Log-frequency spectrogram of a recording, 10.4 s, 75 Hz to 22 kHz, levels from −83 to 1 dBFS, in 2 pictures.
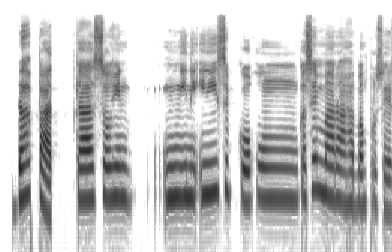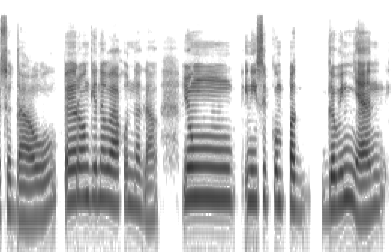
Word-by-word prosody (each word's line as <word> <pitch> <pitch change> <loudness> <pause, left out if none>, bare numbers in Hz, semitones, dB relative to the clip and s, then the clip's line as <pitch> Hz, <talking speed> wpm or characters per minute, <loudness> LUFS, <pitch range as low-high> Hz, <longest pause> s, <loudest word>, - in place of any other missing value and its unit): Dapat. 250 +7 +5 0.2
Kaso 250 +1 +5
hin 255 -2 0 0.4
ini 260 0 +1
inisip 280 +1 +1
ko 235 -2 +2
kung 255 +1 -3 0.4
kasi 270 +5 +2
mara 255 -5 +2
habang 220 -1 0
proseso 200 -4 -4
daw. 170 +7 -5
Pero 245 +1 +1
ang 255 - -1
ginawa 245 -2 0
ko - - -9
na 210 -2 -8
lang, 165 - -10 0.3
yung 255 0 +2 0.6
inisip 240 0 -2
ko 225 -1 -6
'pag 215 -3 0 0.3
gawin 210 +6 -2
'yan, 180 +5 +2
245 Hz, 140 wpm, -21 LUFS, 215-255 Hz, 0.6 s, Dapat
